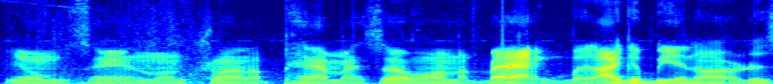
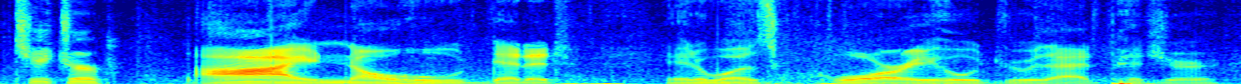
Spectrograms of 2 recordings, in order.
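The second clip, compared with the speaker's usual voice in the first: slow, lower tattletale voice; snitching classmate; 4 semitones lower than usual. Retold or imitated. Best friend telling the teacher, slow and smug. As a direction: tattle slowly and smugly. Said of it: "stands up and says".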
